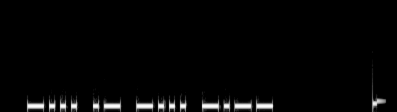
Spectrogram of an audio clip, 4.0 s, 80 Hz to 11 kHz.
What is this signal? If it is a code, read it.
Morse code, heard as a keyed tone, about 22 wpm, 700 Hz. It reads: BABY
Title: Sentences from Top 1300 Words - New Word Drill Alt - 22wpm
